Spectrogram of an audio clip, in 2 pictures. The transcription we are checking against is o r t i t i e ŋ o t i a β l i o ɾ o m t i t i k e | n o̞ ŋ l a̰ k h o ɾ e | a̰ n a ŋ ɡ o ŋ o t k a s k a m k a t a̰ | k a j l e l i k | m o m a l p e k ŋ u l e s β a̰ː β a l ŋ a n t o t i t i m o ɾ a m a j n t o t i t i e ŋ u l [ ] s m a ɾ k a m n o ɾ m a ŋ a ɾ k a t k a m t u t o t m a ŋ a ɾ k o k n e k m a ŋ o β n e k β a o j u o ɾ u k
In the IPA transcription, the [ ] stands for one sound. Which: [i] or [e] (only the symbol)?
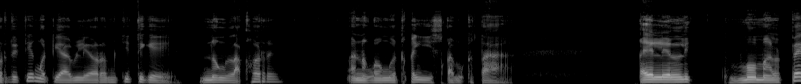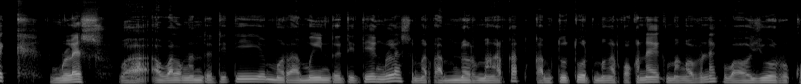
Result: e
